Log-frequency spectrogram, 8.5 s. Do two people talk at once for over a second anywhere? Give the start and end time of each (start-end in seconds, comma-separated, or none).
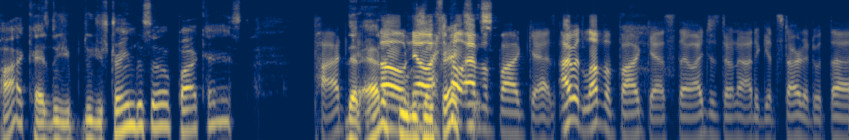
3.5-4.9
